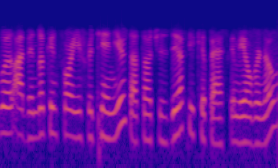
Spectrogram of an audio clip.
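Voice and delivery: ordinary talk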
